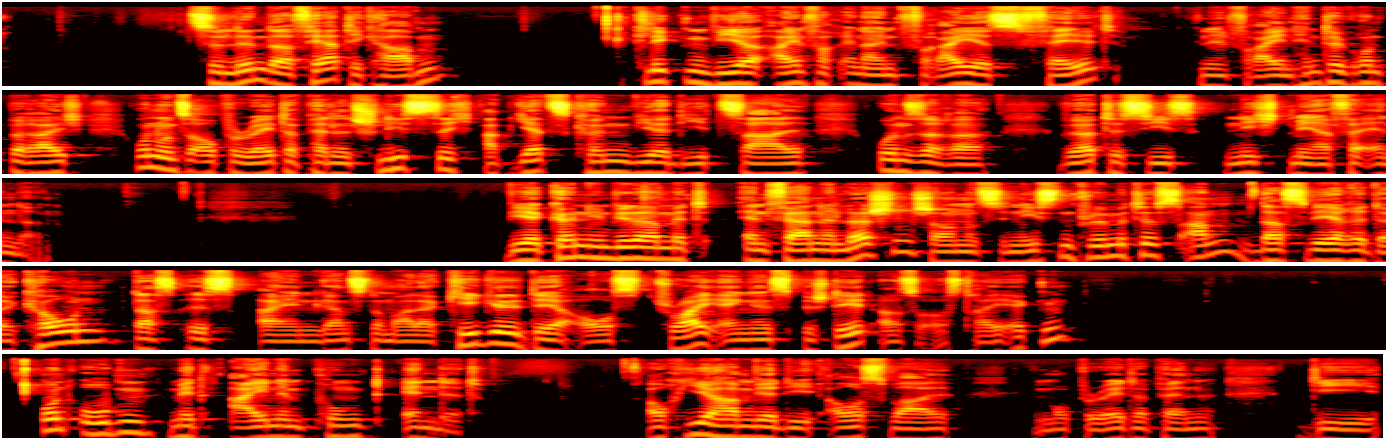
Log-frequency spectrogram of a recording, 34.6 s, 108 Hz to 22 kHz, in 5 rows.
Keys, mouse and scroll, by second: 2.1-2.9 scroll down 1, 2.9-5.1 scroll down 1, 5.4 click, 8.5 middle click, 9.2 click, 9.7 middle click, 17.1 Delete, 18.4 shift+a, 21.6 middle click, 25.0-26.5 scroll up 2, 27.6-28.0 scroll down 1, 28.0 middle click, 31.8 click.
